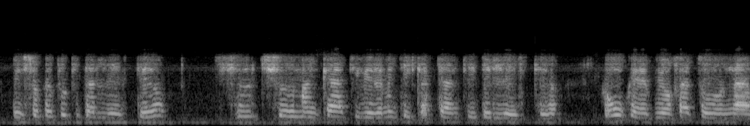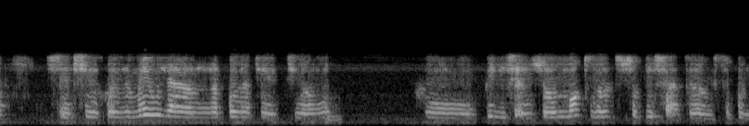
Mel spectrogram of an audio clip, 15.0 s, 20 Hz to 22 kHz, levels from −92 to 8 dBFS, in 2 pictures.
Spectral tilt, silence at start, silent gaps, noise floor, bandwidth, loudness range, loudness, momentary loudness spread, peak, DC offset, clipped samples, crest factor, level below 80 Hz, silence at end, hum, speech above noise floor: -6 dB/octave; 0.15 s; none; -64 dBFS; 4.7 kHz; 5 LU; -30 LUFS; 10 LU; -10 dBFS; under 0.1%; under 0.1%; 22 dB; under -90 dBFS; 0 s; none; 33 dB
